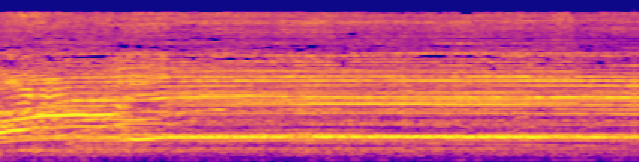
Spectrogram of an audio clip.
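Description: A long ceremonial horn (narsingha) is blown in one sustained note. The pitch bends upward over about the first second, then holds steady.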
